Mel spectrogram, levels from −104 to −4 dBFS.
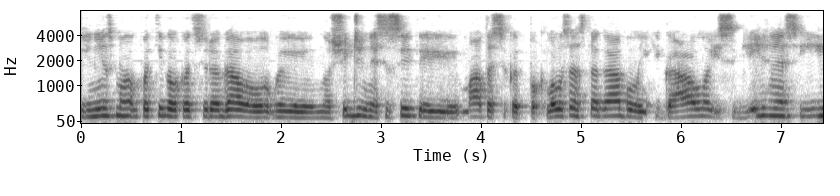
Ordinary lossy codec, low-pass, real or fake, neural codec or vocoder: Opus, 64 kbps; 7.2 kHz; fake; codec, 16 kHz, 2 kbps, FunCodec, trained on LibriTTS, 25 frames a second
